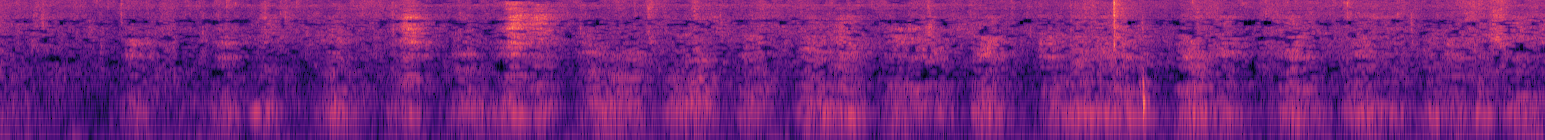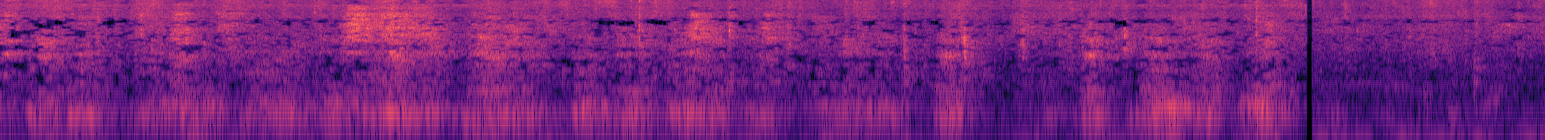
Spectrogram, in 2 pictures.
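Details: Piglets at feeding time, with a continuous stream of low, throaty grunting and chewing noises, broken by brief sharper clicks and some distant voices.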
